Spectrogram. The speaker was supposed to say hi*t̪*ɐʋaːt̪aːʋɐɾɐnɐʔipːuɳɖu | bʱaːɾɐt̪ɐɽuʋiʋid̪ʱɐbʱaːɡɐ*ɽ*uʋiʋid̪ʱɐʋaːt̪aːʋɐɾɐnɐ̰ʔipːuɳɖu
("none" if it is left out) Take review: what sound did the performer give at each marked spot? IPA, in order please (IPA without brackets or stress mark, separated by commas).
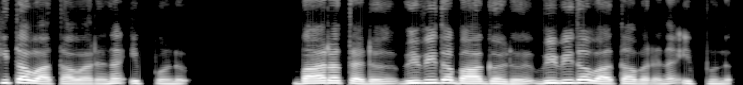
t̪, ɽ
